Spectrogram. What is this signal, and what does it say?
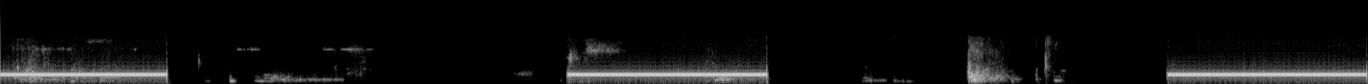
Ringback tone (North America), 440 + 480 Hz.
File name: out- - - - - .28776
